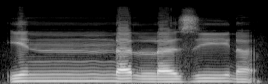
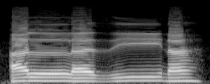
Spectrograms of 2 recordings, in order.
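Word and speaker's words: الذين: dan hati-hati teman-teman di dalam melafalkan Zal jangan sampai diganti dengan huruf Zai sebagaimana bacaan yang seperti ini innalladzina ketika kita membaca seperti itu dia merubah huruf dan merubah bacaan hati-hati agar sempurna dalam pelafalan ujung lidah tempelkan dengan Gigis dari atas alladina innalladina kemudian padafal amanu ada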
